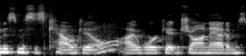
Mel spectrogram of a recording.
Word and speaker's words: Cowgill: Cowgill is a phonetic word, which means that when you see the word or my name, you say it exactly like you see it. So cow is the first syllable, it's pronounced cow, and gill is the second syllable, and it's pronounced gill, like how a fish breathes.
